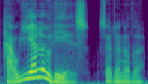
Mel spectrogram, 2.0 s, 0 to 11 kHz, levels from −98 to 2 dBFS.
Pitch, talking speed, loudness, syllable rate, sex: 145 Hz, 180 wpm, -19 LUFS, 5.4 syllables/s, male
